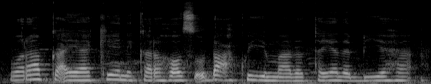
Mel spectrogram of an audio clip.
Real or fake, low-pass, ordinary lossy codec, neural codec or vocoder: real; none; none; none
